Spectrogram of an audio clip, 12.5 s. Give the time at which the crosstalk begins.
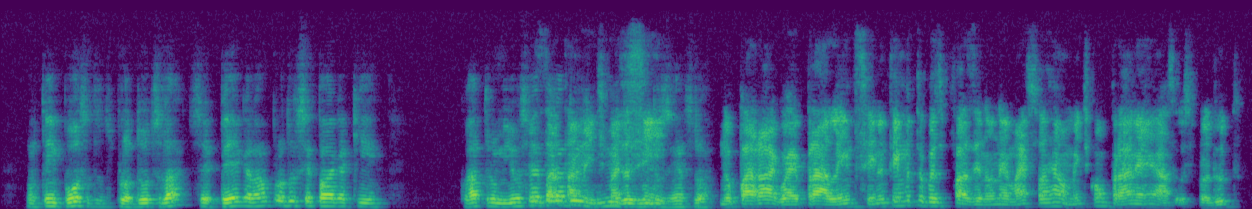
5.3 s

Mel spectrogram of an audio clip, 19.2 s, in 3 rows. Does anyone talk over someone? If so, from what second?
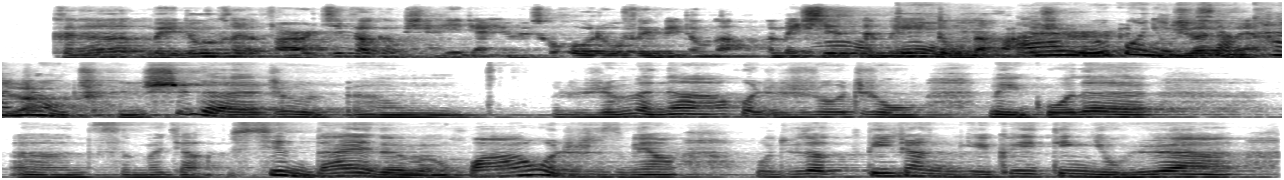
4.1 s

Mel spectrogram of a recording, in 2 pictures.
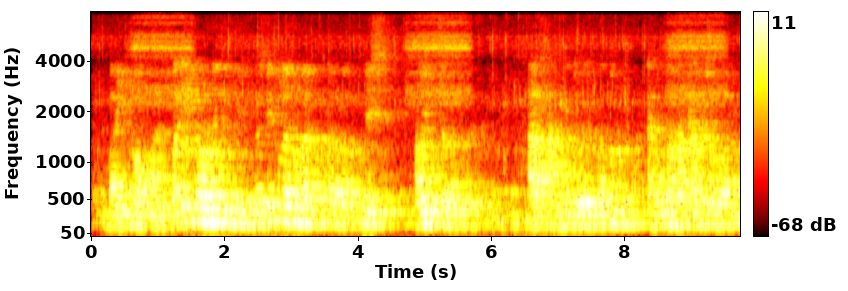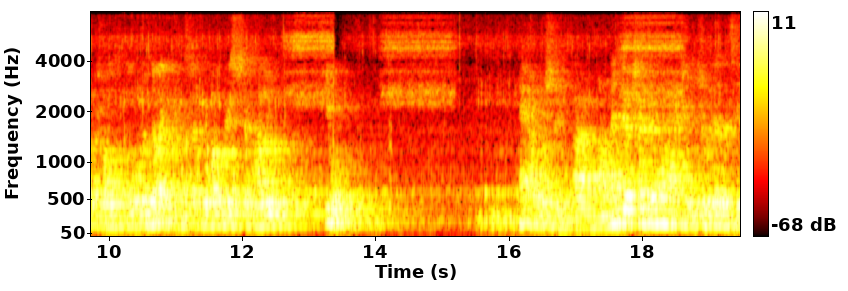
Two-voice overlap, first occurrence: none

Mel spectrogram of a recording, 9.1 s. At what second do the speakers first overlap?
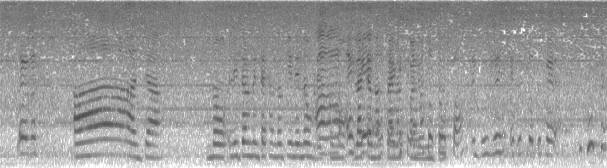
4.7 s

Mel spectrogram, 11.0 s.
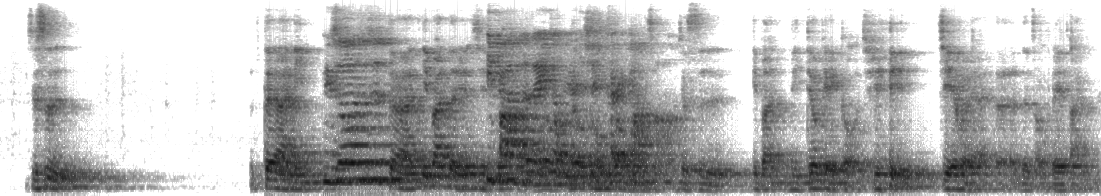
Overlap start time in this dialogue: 4.9 s

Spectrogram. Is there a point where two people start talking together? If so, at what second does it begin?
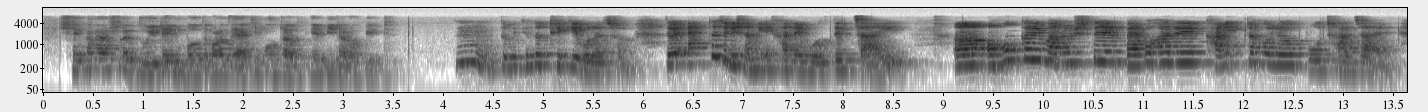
none

